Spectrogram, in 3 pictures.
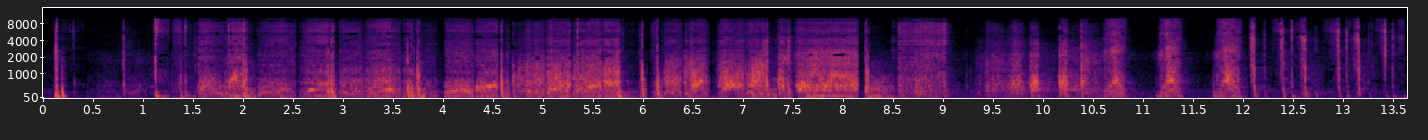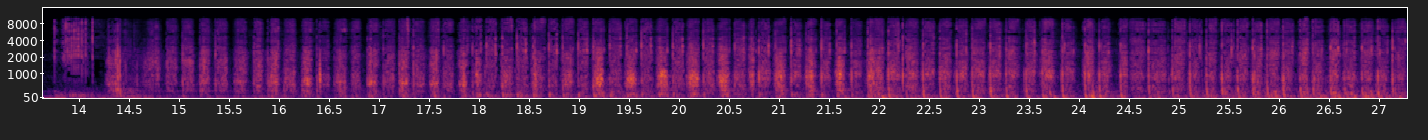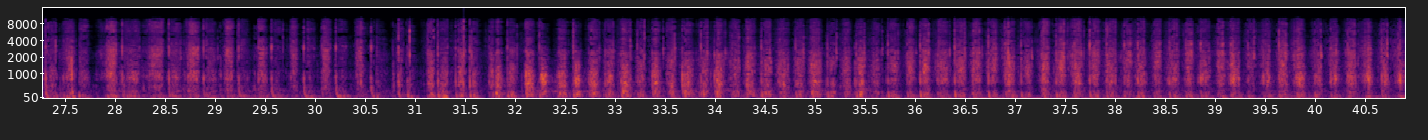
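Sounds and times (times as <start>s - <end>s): saw rasping through shoe sole: 14.9s - 40.9s.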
